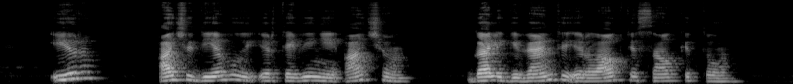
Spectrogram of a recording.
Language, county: Lithuanian, Vilnius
